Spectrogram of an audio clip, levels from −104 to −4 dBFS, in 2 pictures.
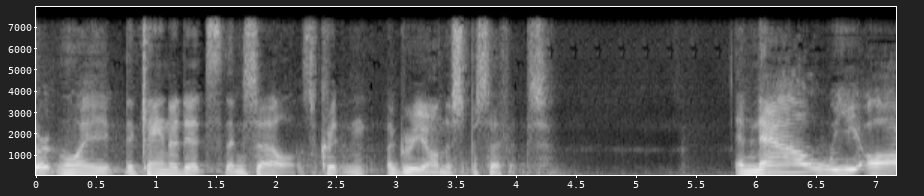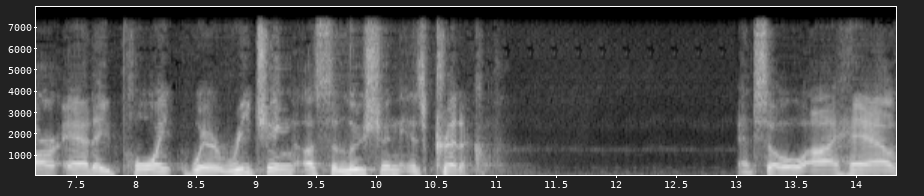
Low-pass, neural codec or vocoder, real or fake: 7.2 kHz; codec, 16 kHz, 1.1 kbps, Voila-Tokenizer; fake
